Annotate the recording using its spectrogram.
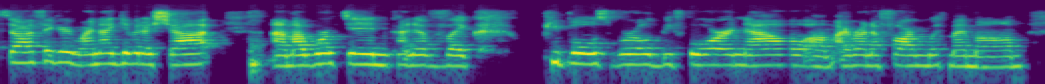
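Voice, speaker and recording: The speaker has a slight Russian accent and a moderate pace with ordinary pitch variation. Noticeable background noise runs behind the voice. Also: woman. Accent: very slight Russian. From Russia, moved to Maryland at eleven. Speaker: farmer and fitness program participant. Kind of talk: casual chat.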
